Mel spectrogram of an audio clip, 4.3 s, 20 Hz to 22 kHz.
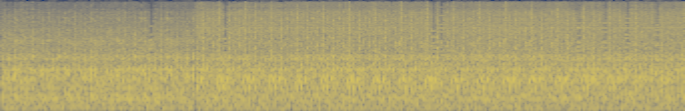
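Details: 2001 Ford F-350 dually 7.3L diesel after replacing the high pressure oil line feeding the injectors: starts and settles into an even idle with steady clatter and no misses or knocks, and no oil leaking; runs healthy.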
